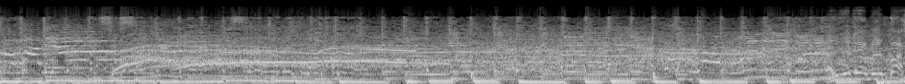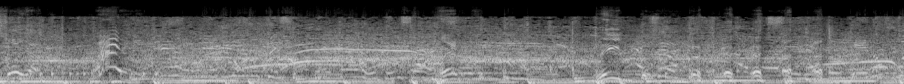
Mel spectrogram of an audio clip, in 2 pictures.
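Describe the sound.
A large crowd screams and cheers continuously and loudly as a woman goes up on stage, with whoops and shrill yells rising over a dense roar of voices and a steady low thumping beat underneath.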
